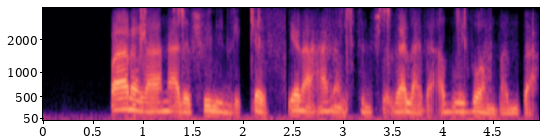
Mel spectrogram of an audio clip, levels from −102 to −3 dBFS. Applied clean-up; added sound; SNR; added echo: neural diffusion model UNIVERSE++.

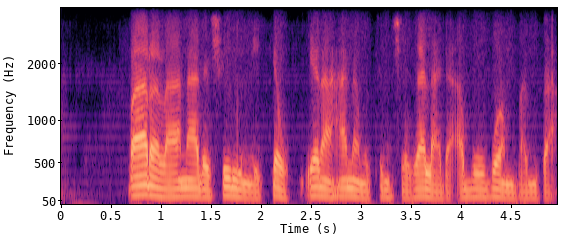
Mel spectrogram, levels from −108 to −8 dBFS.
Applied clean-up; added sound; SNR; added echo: none; none; none; none.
